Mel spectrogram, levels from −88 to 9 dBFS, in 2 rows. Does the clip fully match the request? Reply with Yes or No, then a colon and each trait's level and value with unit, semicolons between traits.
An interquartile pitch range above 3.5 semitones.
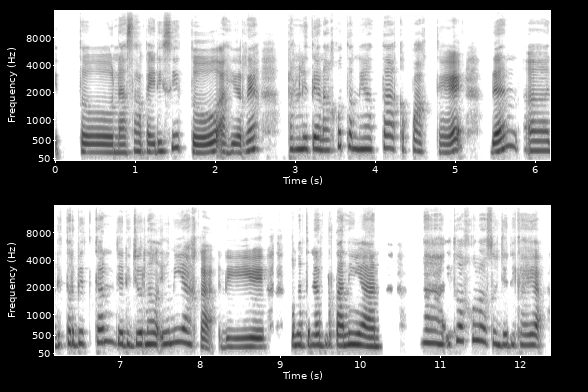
Yes: average, 4.9 semitones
